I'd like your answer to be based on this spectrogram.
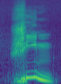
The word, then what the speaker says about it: Schim: Schiem, Chim äh, gehört, gesehen? – Ich glaube nicht. – Also geschrieben S-C-H-I-M. Ich glaube, Schiem spricht man es insofern auch. S-C-H-E-M. I-M. I wie Ivida.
